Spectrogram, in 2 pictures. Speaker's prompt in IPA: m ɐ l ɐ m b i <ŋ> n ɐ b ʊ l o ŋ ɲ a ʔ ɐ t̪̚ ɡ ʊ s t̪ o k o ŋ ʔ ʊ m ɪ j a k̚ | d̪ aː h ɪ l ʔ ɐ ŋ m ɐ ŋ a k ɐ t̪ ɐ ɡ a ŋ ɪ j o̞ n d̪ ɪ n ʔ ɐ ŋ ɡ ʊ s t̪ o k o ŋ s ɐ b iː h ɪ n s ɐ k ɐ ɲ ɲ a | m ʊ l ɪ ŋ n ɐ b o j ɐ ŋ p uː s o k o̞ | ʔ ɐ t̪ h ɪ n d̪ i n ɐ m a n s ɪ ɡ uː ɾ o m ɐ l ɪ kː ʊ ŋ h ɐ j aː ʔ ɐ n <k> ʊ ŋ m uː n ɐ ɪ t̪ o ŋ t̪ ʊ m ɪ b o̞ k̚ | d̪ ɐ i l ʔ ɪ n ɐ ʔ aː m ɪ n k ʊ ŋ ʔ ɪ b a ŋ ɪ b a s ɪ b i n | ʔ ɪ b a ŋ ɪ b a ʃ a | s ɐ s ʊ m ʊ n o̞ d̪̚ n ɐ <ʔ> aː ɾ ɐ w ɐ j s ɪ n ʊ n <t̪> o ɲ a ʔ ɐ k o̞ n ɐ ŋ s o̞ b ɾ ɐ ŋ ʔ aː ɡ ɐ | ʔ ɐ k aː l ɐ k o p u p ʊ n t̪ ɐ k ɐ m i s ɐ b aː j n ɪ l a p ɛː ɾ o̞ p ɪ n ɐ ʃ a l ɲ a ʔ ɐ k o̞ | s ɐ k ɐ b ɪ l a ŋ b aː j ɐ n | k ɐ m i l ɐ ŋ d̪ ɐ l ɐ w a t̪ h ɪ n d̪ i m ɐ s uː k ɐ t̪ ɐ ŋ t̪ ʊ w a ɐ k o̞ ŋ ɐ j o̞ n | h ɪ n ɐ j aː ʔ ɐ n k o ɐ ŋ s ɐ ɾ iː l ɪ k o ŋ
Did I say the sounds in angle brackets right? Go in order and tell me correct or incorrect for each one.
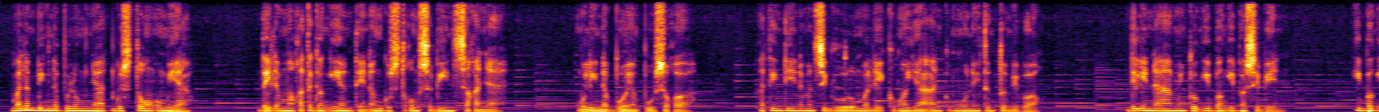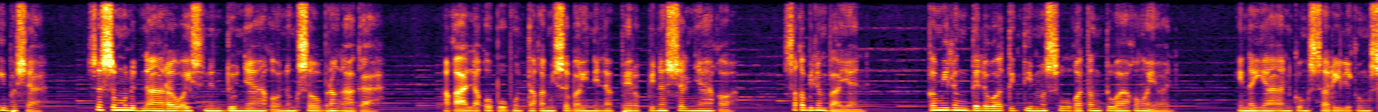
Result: correct, correct, correct, incorrect

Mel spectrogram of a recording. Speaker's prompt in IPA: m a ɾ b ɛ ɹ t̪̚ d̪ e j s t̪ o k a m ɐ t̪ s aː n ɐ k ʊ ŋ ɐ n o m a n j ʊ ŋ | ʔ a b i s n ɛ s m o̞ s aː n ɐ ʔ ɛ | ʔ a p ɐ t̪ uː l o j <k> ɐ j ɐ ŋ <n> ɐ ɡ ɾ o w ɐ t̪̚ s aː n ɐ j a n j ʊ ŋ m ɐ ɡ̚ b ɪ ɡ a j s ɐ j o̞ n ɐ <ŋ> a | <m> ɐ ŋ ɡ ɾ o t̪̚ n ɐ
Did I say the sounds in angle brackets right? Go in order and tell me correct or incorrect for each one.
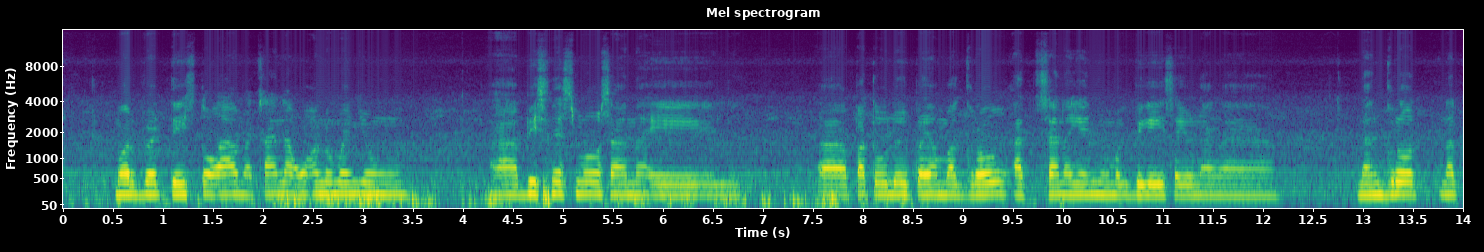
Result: incorrect, incorrect, correct, incorrect

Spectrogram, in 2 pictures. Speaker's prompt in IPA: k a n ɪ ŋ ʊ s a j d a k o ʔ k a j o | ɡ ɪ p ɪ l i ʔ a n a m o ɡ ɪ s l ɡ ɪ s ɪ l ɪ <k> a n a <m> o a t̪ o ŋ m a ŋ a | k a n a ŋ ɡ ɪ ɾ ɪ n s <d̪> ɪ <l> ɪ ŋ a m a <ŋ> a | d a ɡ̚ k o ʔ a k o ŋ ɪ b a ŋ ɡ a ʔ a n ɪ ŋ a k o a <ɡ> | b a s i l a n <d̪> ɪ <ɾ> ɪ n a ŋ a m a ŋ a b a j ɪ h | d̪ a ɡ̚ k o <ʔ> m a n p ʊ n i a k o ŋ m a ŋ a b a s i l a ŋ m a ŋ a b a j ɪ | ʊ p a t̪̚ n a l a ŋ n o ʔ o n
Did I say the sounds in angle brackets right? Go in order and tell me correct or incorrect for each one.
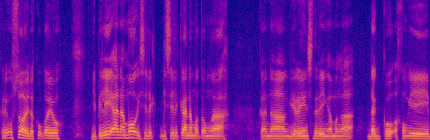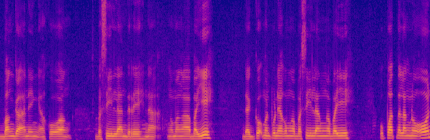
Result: correct, correct, correct, incorrect, correct, incorrect, correct, correct, correct

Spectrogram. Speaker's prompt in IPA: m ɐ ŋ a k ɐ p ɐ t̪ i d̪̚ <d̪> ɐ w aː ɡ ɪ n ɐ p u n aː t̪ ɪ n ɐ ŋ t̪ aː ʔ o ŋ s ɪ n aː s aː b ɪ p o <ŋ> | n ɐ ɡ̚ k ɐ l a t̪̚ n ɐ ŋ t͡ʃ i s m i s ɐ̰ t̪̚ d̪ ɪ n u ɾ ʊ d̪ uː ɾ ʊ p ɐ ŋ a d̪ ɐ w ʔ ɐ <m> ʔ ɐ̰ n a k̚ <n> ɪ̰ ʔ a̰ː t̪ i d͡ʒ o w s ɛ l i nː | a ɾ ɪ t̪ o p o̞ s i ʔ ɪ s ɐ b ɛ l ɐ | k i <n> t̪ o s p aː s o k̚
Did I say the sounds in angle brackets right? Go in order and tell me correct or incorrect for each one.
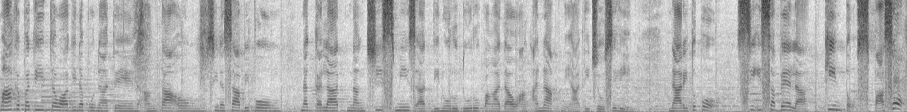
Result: incorrect, correct, incorrect, correct, correct

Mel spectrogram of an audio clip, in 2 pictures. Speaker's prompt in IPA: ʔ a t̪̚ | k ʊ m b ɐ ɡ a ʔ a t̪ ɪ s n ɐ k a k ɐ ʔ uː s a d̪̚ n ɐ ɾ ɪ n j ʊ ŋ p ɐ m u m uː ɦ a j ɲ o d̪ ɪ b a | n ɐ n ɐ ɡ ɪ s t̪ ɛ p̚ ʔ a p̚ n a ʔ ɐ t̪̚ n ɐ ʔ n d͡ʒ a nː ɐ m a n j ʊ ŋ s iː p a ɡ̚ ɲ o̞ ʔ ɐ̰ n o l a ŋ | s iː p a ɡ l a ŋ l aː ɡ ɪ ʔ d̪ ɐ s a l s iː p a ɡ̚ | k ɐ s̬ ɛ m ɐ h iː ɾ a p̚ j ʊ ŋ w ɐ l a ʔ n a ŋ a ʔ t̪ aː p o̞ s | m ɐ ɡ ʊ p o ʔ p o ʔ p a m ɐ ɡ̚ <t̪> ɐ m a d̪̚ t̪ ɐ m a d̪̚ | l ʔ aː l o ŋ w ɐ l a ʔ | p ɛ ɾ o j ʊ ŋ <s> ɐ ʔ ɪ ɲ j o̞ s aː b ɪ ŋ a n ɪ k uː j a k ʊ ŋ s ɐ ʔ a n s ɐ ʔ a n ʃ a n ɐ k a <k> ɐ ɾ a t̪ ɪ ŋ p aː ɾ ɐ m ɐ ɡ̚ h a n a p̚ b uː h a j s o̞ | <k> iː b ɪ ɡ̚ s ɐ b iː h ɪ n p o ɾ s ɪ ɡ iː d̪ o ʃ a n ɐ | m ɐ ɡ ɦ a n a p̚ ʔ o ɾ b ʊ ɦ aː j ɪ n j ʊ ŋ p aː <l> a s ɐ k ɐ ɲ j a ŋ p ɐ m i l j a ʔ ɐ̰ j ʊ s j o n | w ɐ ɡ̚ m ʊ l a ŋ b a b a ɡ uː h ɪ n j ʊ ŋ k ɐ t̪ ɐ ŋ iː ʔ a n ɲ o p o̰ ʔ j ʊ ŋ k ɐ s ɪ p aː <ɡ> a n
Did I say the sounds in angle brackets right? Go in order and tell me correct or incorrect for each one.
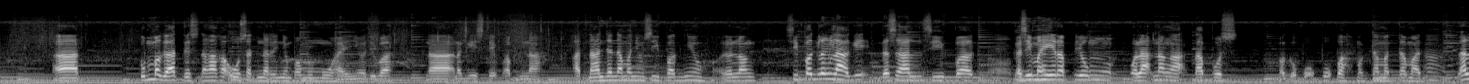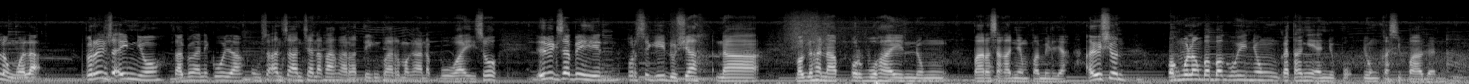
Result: correct, correct, correct, incorrect, incorrect, correct

